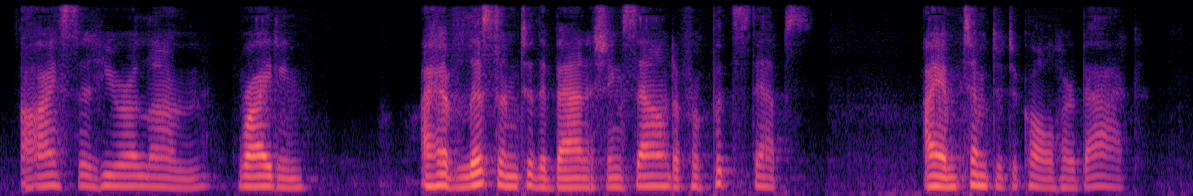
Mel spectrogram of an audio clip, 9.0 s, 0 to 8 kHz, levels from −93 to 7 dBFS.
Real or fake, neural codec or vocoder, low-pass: fake; codec, 16 kHz, 1.1 kbps, Voila-Tokenizer; 7.2 kHz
